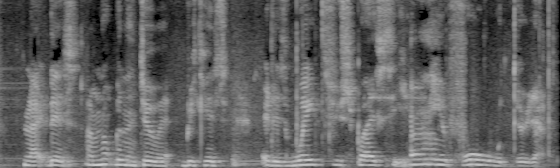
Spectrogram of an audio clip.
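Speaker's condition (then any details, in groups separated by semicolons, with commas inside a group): Cerebral palsy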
